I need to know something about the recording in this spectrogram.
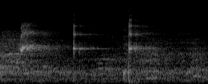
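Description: Badminton play on an indoor court: three sharp strikes about half a second apart, each with a brief high ring, over faint hall noise.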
